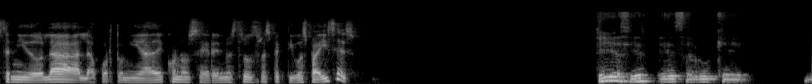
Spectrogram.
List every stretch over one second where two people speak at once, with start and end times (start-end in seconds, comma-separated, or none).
none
